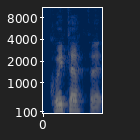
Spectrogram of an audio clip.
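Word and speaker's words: Greuther Fürth: got we've got quite a few we've got grit effert fans and if you don't know who they are german german team gritter foot it's actually pronounced gritter for oh mainzy magnus sorry so yeah that's what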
